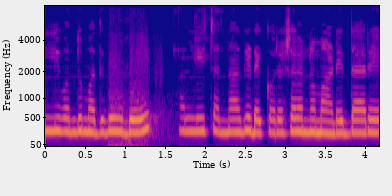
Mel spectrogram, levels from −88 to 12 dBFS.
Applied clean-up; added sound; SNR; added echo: neural separator model SepFormer DNS4.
